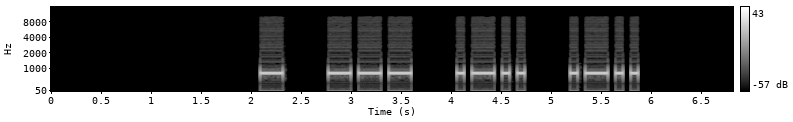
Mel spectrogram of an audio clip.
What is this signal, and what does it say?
Morse code, heard as a keyed tone, about 16 wpm, spaced as for 12 wpm, 800 Hz. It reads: TOLL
